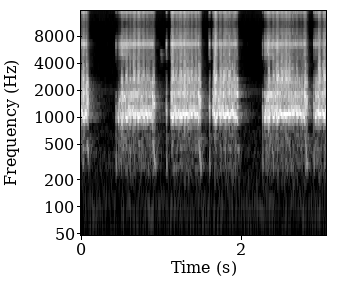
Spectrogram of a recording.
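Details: Loud kookaburras heard on a live camera in Australia, 5:55 pm on Monday 12/10/12: three strong, harsh cackling bursts, each under a second long, separated by short quiet pauses.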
